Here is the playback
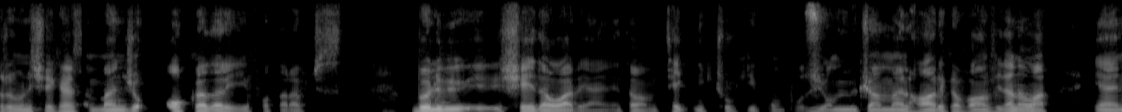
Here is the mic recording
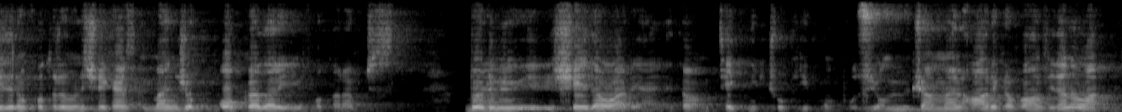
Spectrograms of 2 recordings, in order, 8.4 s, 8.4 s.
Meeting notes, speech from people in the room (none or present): none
